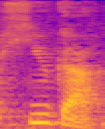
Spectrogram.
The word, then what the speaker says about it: hygge: But the session they were doing was called hygge, which you'll have to excuse my pronunciation of the Danish word there.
